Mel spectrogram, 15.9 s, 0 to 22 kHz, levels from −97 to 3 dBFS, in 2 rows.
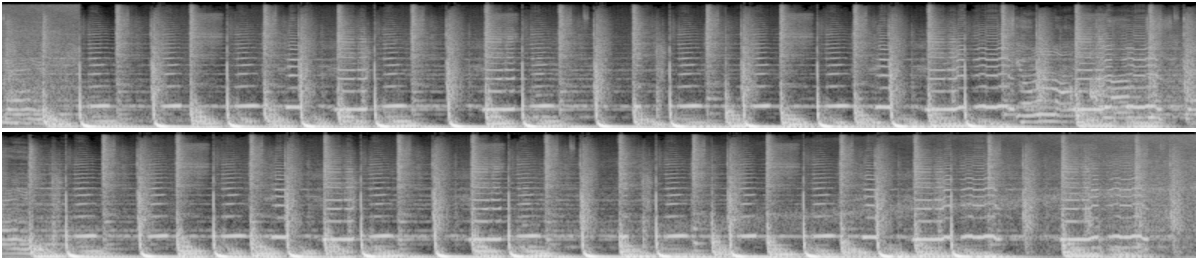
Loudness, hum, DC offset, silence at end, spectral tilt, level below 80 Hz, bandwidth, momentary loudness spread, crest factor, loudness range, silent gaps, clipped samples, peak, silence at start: -11 LUFS; none; under 0.1%; 0 s; -4.5 dB/octave; -12 dBFS; over 20 kHz; 3 LU; 10 dB; 1 LU; none; 0.4%; 0 dBFS; 0 s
